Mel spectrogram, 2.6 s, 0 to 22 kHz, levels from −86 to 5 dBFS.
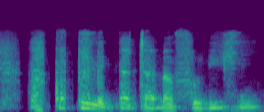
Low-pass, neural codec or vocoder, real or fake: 7.2 kHz; codec, 44.1 kHz, 1.7 kbps, Pupu-Codec; fake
